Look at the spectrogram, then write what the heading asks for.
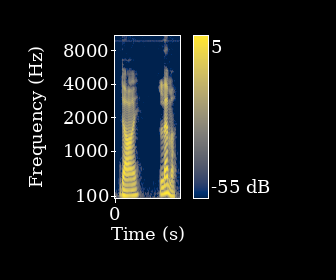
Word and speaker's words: dilemma: It is pronounced dilemma and spelt D-I-L-E-M-M-A. Think dill, D-I-L, and then the name Emma.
